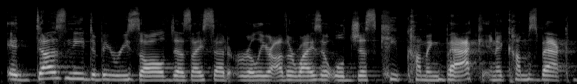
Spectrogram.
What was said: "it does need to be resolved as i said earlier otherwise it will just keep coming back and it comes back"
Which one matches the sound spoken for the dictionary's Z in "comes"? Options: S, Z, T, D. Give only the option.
Z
